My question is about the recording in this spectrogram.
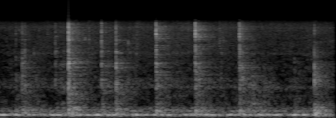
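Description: Chicken kachoris deep-frying in hot oil, giving off irregular crackles and pops, several a second, over a steady low hum.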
